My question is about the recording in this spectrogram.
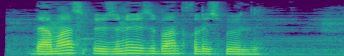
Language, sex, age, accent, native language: Uzbek, male, 18-24, Navoiy, Uzbek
